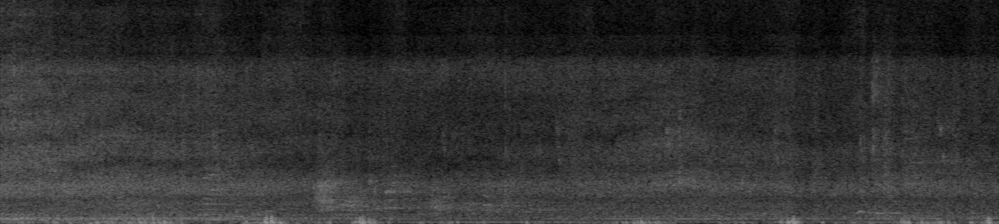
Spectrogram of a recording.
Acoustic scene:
residential area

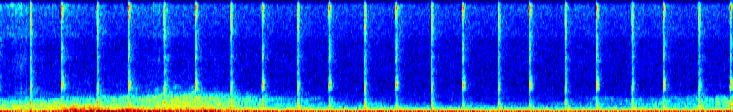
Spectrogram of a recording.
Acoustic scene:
car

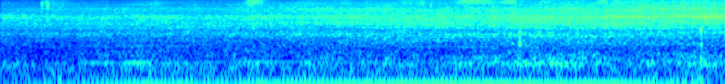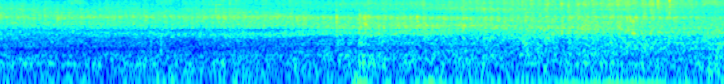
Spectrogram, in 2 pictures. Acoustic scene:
residential area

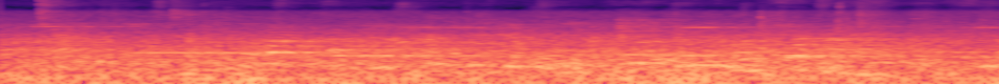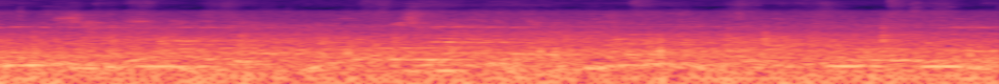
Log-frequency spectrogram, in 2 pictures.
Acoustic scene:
crowded indoor space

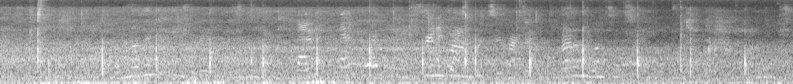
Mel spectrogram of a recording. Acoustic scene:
residential area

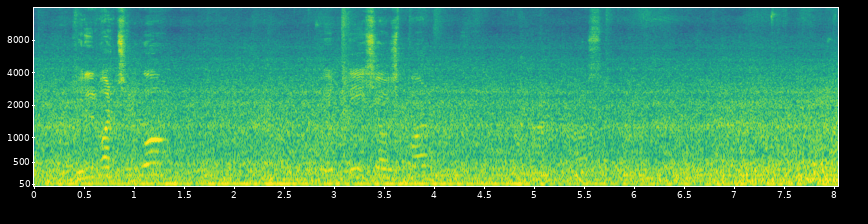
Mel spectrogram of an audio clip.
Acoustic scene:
subway train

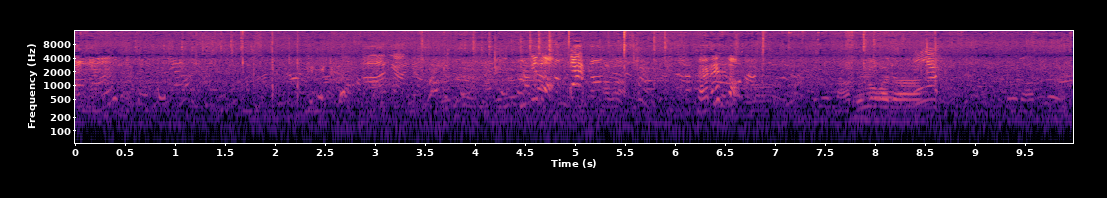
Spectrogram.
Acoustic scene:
park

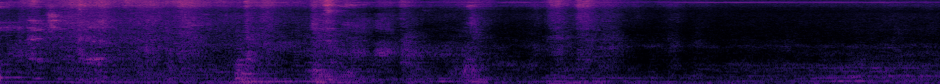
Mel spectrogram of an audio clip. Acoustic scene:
elevator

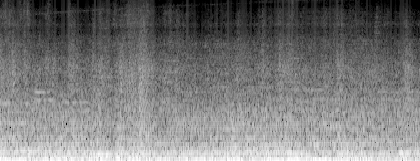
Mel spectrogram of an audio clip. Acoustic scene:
bus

